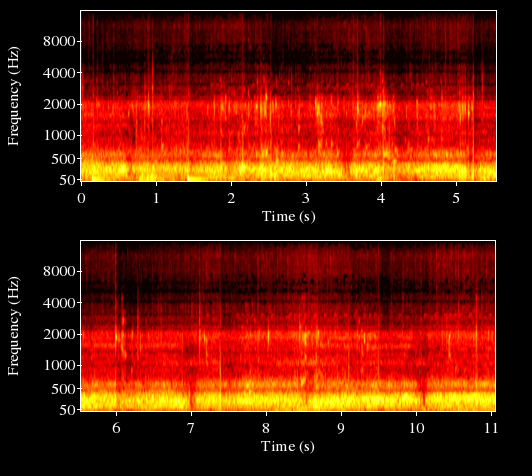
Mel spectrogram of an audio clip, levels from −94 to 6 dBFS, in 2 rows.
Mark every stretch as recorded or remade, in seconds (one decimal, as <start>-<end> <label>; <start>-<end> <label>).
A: 0.0-1.9 recorded; 1.9-3.4 remade; 3.4-11.1 recorded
